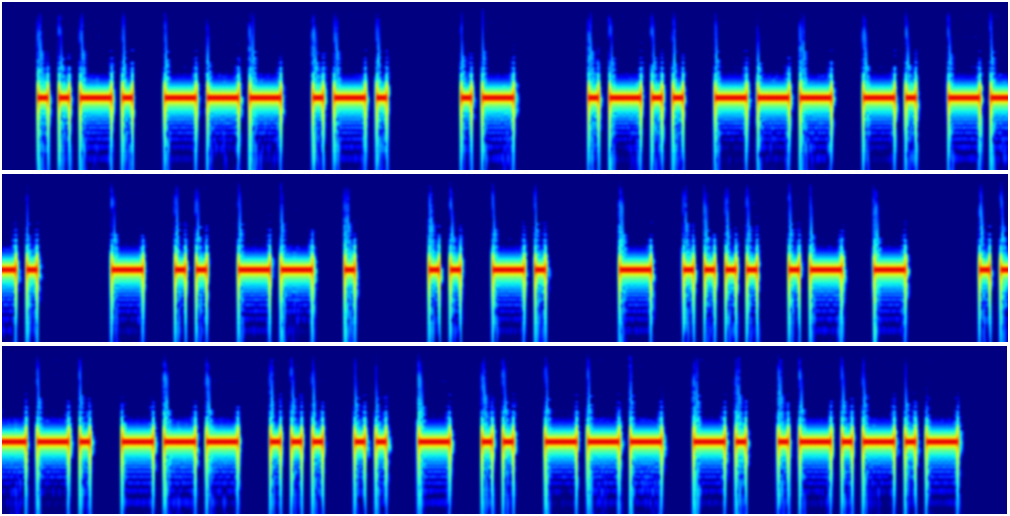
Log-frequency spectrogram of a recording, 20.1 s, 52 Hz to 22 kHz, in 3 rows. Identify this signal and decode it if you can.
Morse code, heard as a keyed tone, about 17 wpm, 700 Hz. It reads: FOR A LONG TIME IN THAT POSITION.
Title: Sentences from Top 1000 Words - Review Part 2 - 17wpm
